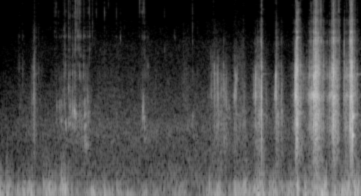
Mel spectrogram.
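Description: Cocktail poured from a stainless steel shaker into a stainless steel cup of ice, a faint trickle. From about three seconds in comes a quick run of metallic clinks and ice rattling in the shaker as it is jiggled empty, loudest near the end.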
